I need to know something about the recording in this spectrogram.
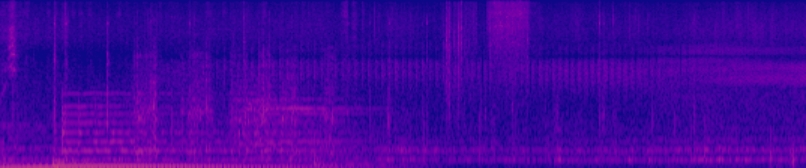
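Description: Horror film score: a deep boom about a second in with a held, dissonant chord over it, fading slowly over several seconds into a quiet low drone.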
